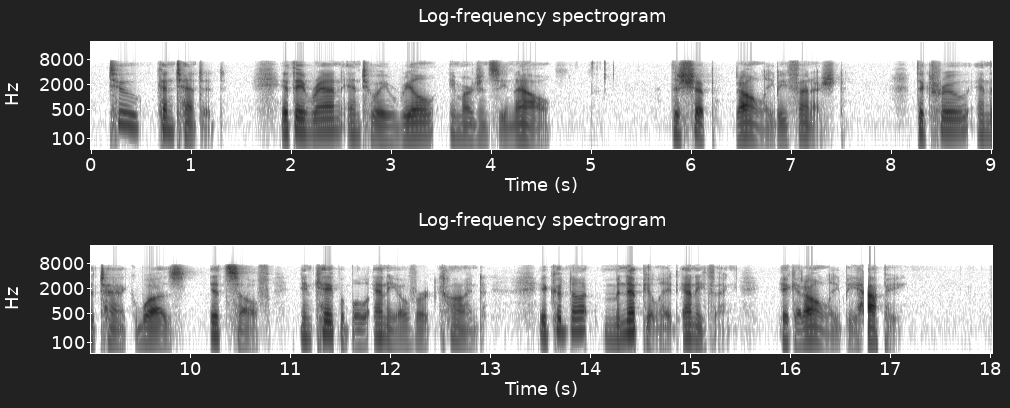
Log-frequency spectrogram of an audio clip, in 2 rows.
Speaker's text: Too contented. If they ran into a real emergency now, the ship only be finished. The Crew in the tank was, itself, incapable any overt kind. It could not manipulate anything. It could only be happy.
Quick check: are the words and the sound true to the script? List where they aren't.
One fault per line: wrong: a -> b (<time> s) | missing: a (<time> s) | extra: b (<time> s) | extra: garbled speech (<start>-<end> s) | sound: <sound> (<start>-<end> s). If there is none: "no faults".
sound: dropout (16.7-16.8 s)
